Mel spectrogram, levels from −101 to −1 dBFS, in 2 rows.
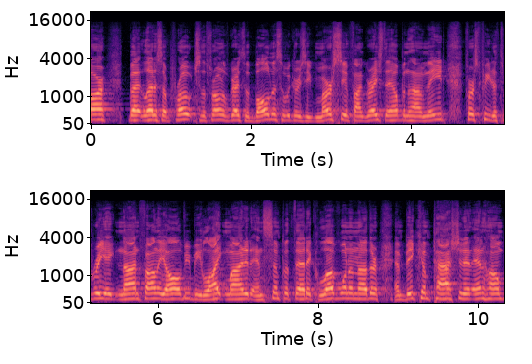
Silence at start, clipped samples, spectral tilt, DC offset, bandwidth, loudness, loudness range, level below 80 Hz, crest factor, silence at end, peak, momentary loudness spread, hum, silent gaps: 0 s; under 0.1%; -5 dB/octave; under 0.1%; 14.5 kHz; -26 LUFS; 4 LU; -70 dBFS; 16 dB; 0 s; -10 dBFS; 8 LU; none; none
